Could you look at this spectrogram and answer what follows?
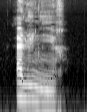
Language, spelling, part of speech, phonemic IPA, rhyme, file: French, alunir, verb, /a.ly.niʁ/, -iʁ, LL-Q150 (fra)-alunir.wav
- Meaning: to land on the Moon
